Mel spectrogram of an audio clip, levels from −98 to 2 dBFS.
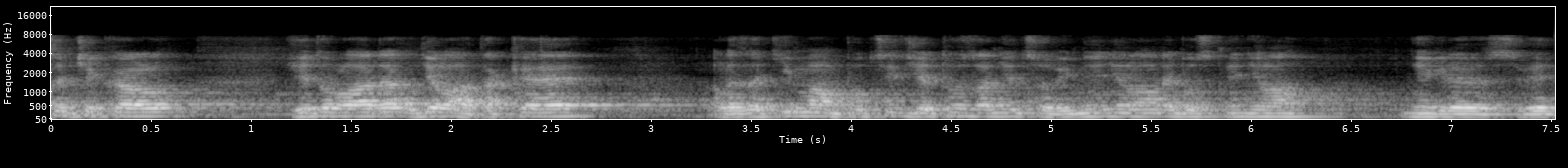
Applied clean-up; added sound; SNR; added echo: none; none; none; reverberation time 0.5 s.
